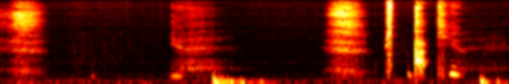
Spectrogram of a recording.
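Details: Repeated, tired, desperate sneezing in a person with a sore throat and headache who first thought it was allergies and now suspects something more: sharp intake of breath before each sneeze, then quick sniffs and short breaths.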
